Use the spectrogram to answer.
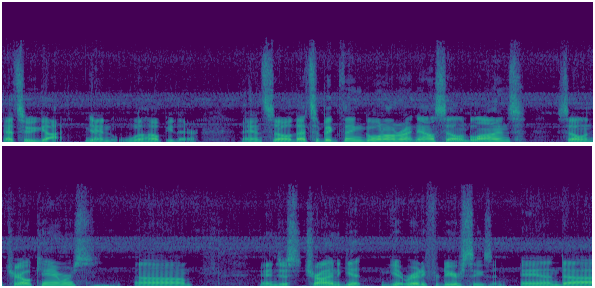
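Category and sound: insect, crickets chirping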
